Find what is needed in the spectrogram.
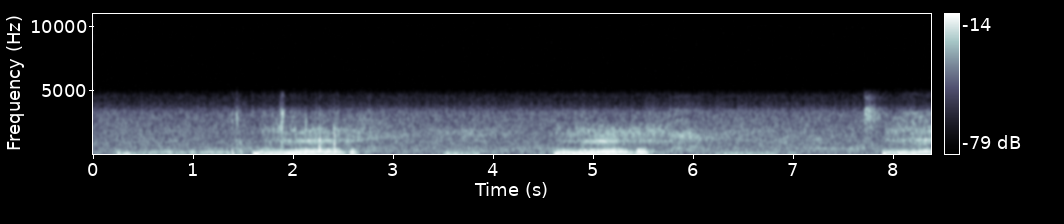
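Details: Rhythmic, low, rattling breaths with a rising tone, about 20 a minute, over quiet room noise; snoring.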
